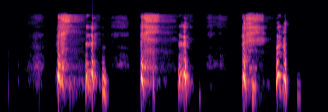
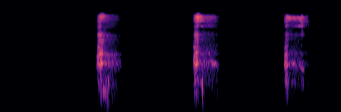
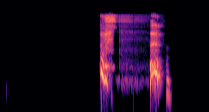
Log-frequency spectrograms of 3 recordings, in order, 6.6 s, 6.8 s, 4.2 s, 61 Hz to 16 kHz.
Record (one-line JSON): {"three_cough_length": "6.6 s", "three_cough_amplitude": 32767, "three_cough_signal_mean_std_ratio": 0.4, "exhalation_length": "6.8 s", "exhalation_amplitude": 13029, "exhalation_signal_mean_std_ratio": 0.26, "cough_length": "4.2 s", "cough_amplitude": 31431, "cough_signal_mean_std_ratio": 0.31, "survey_phase": "beta (2021-08-13 to 2022-03-07)", "age": "65+", "gender": "Female", "wearing_mask": "No", "symptom_fatigue": true, "smoker_status": "Never smoked", "respiratory_condition_asthma": true, "respiratory_condition_other": false, "recruitment_source": "REACT", "submission_delay": "2 days", "covid_test_result": "Negative", "covid_test_method": "RT-qPCR"}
